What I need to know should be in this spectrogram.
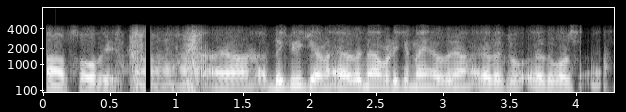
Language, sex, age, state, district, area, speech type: Malayalam, male, 45-60, Kerala, Idukki, rural, conversation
